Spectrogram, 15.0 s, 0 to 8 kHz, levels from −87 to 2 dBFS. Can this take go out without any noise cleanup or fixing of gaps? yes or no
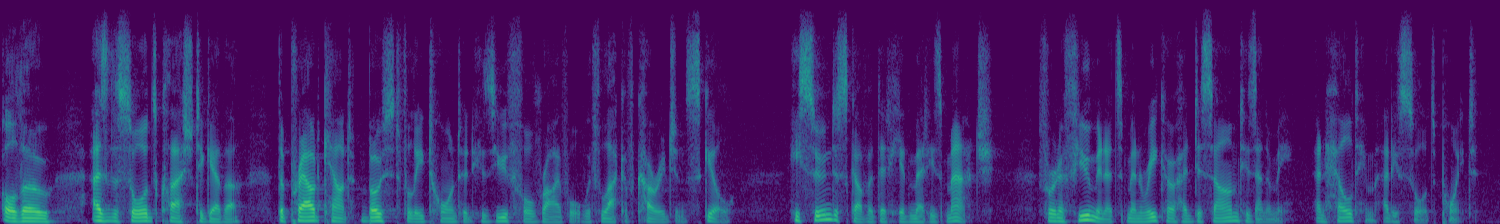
yes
